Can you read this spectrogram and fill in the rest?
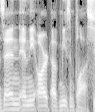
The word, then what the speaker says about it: mise en place: And you've talked so much about like food preparation and mise en place, if I'm saying that right. And yeah, mise en place.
